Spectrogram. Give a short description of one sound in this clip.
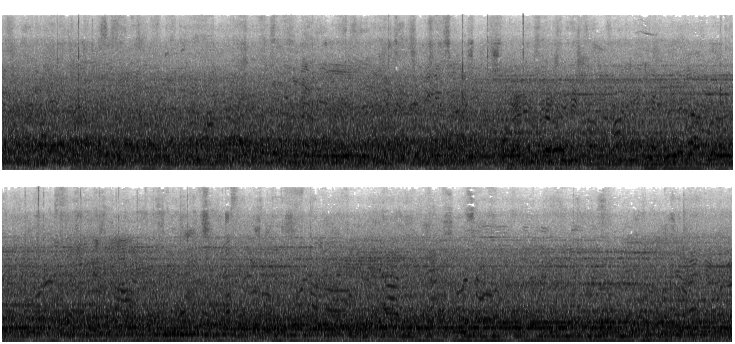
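A large crowd cheers and chants loudly in a big echoing arena.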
